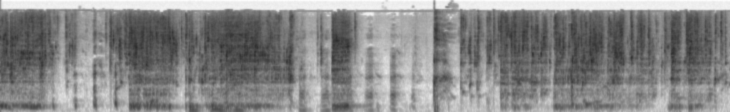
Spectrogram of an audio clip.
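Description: Diarrhea sound effect: loud, wet sputtering bursts broken by short gaps, with a toilet flush, heard alone without talk.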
